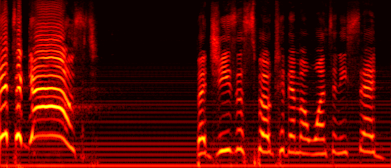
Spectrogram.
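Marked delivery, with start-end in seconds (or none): 0.1-1.0 high, loud terrified cry; frightened cry. A narrator's reading. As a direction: shriek it like you've just seen a ghost. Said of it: "In their fear, they cried out".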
